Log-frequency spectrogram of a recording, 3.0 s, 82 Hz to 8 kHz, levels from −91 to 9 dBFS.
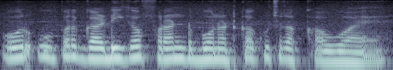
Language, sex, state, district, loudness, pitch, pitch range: Hindi, male, Uttar Pradesh, Shamli, -16 LUFS, 175 Hz, 165-185 Hz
